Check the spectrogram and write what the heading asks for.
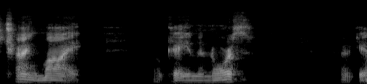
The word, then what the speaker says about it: Chiang Mai: And by the way, okay, it's Chiang Mai, okay, in the north. Okay, that's the way you pronounce that one.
